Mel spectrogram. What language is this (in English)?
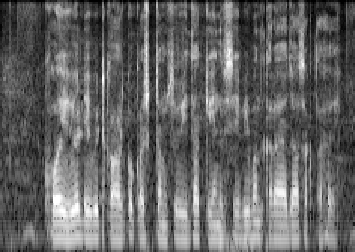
Hindi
